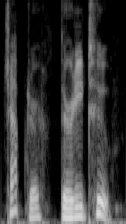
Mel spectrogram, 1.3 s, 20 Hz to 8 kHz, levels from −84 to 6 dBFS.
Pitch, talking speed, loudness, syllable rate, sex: 130 Hz, 145 wpm, -16 LUFS, 5.3 syllables/s, male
